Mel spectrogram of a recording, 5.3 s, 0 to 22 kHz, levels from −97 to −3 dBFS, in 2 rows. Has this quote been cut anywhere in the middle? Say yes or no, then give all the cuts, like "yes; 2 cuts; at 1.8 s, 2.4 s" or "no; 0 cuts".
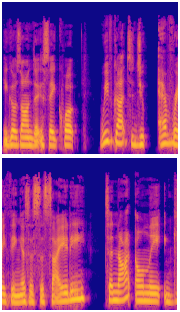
no; 0 cuts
